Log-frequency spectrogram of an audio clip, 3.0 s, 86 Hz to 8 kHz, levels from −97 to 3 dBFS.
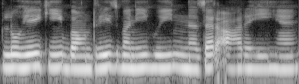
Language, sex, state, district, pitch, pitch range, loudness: Hindi, female, Bihar, Supaul, 205 Hz, 200-210 Hz, -14 LUFS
